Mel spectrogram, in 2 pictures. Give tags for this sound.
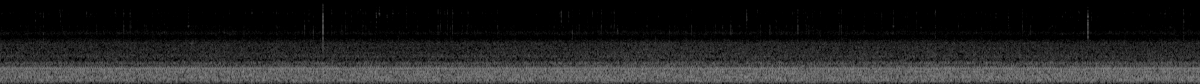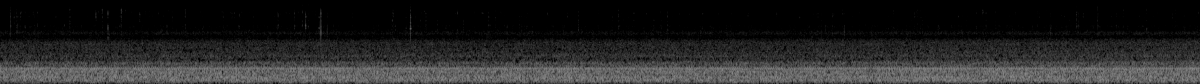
blower; coal; forge; work; 8bar; fan; labor; blacksmith; fireplace; crafts; 80bpm; metalwork; furnace; field-recording; tools

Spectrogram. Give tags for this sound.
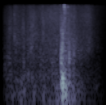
voltear; giro; voltereta

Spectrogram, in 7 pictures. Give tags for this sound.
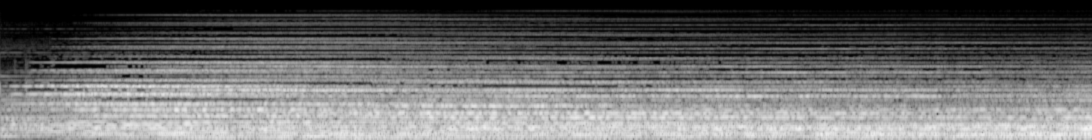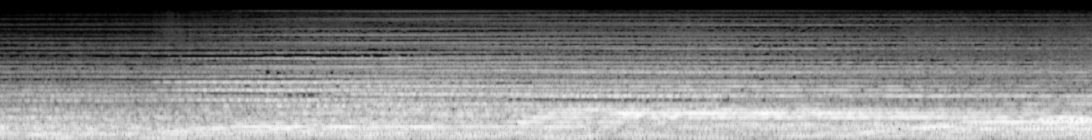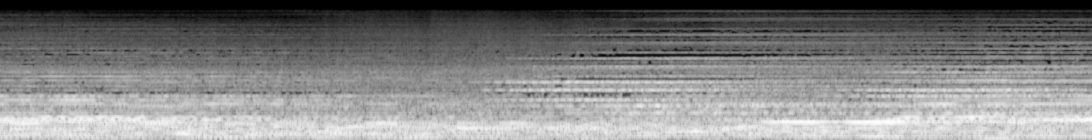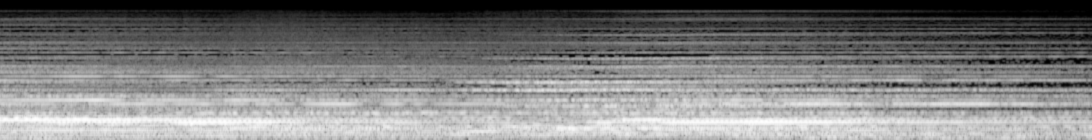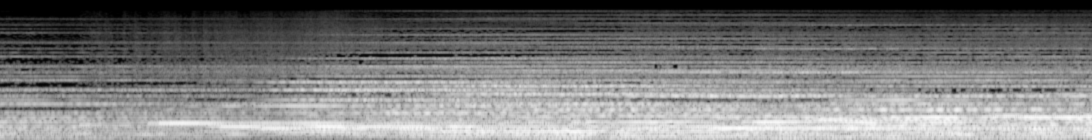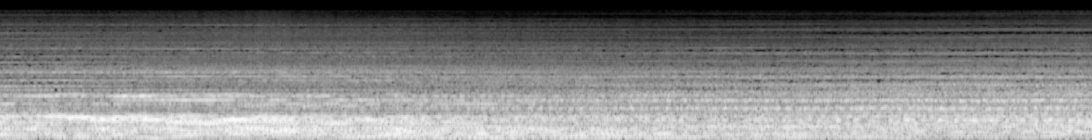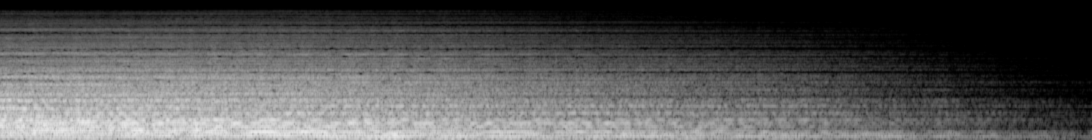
Dissonance; FM; Synth

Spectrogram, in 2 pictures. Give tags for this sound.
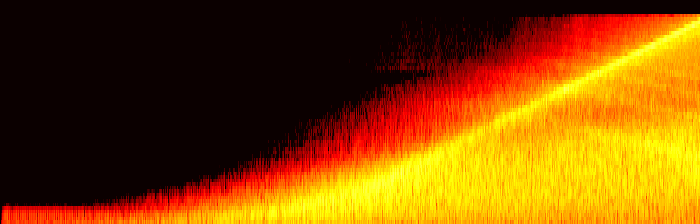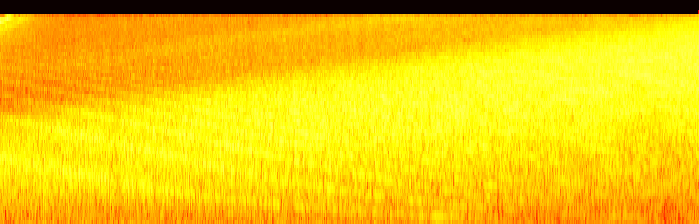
edm; riser; trance

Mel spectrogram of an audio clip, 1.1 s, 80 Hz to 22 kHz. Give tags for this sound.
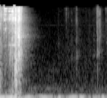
clang; grab; hand; house; keys; rattle; se2200; shake

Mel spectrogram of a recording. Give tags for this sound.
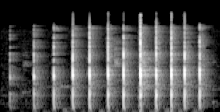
chattering; clack; click; crush; effect; fast; foley; human; nature; noise; raw; shivering; slice; teeth; tooth; vegetable

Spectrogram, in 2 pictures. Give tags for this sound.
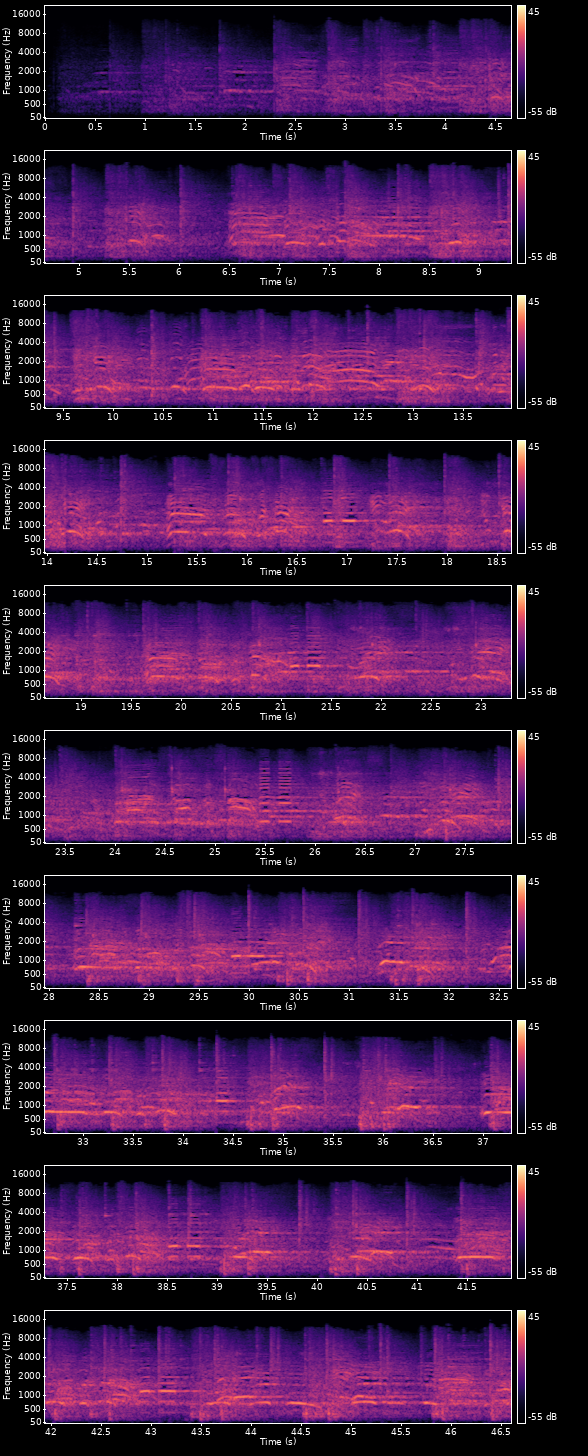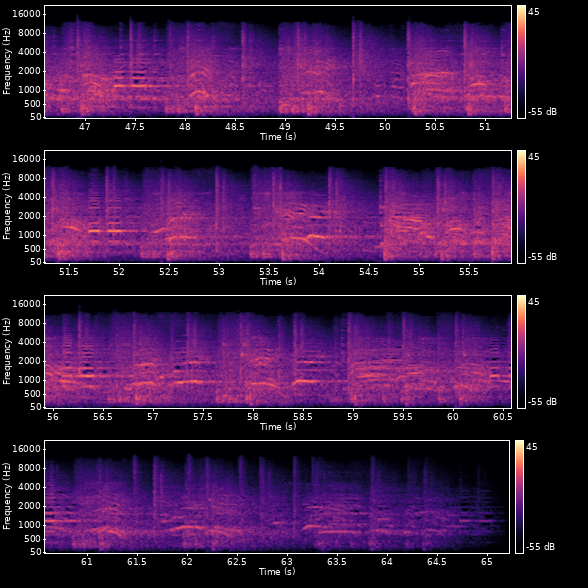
assange; chant; crowd; extradition; free; freeassange; julianassange; london; oldbailey; protest

